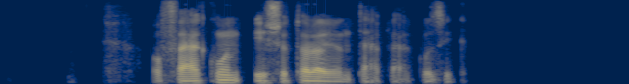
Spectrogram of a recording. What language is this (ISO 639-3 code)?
hun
